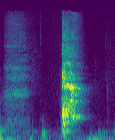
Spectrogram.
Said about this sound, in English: Sorry, I keep coughing if we forgot to cut those out.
